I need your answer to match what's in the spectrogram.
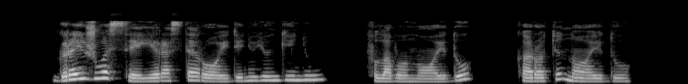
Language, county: Lithuanian, Tauragė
